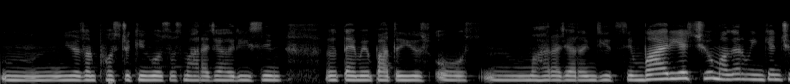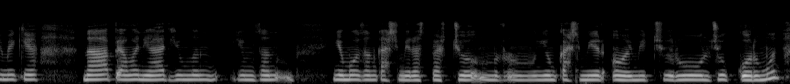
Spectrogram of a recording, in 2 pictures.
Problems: none marked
